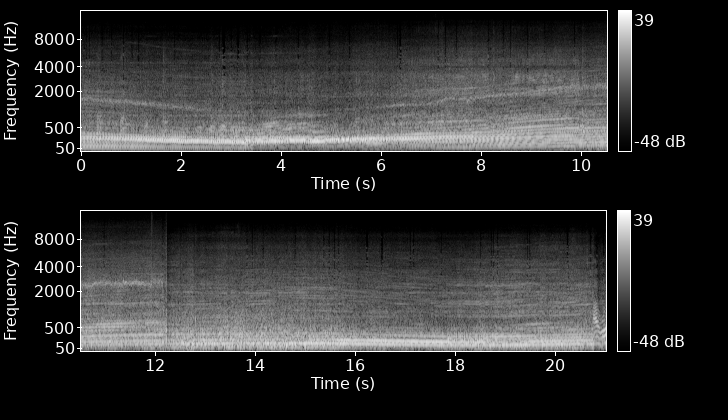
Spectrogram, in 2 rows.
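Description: A 2024 Ducati Panigale V4S ridden through curves on a road, with a loud, close engine drone that rises and falls in pitch with throttle and gear changes under heavy wind rush, lasting throughout.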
